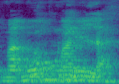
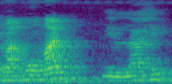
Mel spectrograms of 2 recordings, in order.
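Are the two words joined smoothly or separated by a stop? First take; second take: joined; separated. First: The words run together with a linking n. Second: There is a stop between the two words. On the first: "Kalau pengen disambung" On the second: "Kalau pengen berhenti"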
